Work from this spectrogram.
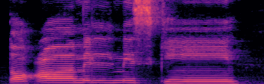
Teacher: میم کو لام کے ساتھ ملا کر پڑھا جائے گا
